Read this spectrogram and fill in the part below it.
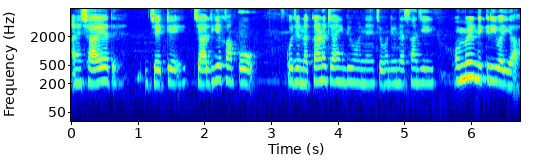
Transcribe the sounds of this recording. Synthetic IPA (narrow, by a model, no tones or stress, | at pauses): ɛ̃ːʃaːjəd̪ | d͡ʑeːket͡ɕaːliːɦəkʰãːpoː | kʊd͡ʑʱʊnɐkaɪɽ̃t͡ɕaːɦĩːn̆d̪ijũɦɪn̆t͡ɕɐʋə̃nd̪ĩũɪnɐsãd͡ʑiːʊmɪɽnɪkɾiʋɐia̰ː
